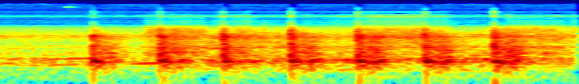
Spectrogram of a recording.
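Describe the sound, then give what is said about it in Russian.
Steady, forceful thumps of a fist on a locked door, about eight heavy blows in quick even rhythm, loud with a dull wooden resonance, and no voices. “кажется, я сломаю дверь, если ты не откроешь.”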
